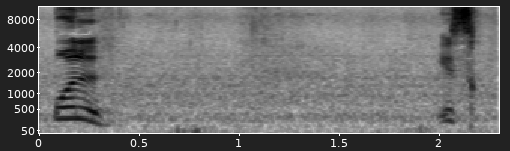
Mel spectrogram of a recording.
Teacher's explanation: قاف کا مخرج ہے حلق کا آخر جو کوے کے پاس ہے، تالو میں لگانے سے قاف نکلتا ہے، تو ہم اس قاف کی جگہ کاف نہیں پڑھیں گے، کیونکہ اگر ہم نے قاف کی جگہ کاف پڑھا تو مطلب کیا ہو جائے گا؟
